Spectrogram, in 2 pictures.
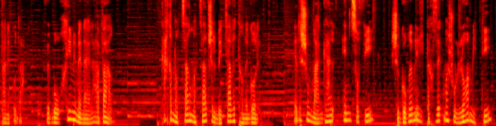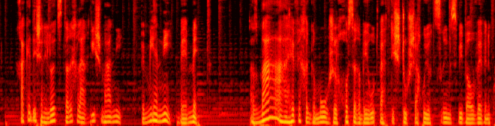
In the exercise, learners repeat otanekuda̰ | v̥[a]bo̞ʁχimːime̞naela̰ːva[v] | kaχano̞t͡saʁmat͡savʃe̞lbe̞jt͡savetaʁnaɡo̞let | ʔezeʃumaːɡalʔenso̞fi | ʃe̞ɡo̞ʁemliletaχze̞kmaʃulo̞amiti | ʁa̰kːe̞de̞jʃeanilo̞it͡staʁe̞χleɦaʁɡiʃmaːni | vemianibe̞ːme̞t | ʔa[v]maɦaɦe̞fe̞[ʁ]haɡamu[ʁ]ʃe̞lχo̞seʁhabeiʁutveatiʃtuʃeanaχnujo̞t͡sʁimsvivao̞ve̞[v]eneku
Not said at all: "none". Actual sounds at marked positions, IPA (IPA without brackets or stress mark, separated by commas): e, ʁ, z, χ, ʁ, v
